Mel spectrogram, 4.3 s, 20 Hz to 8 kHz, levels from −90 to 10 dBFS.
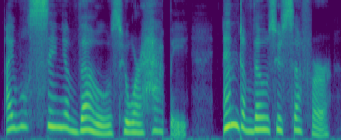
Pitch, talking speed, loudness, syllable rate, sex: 235 Hz, 180 wpm, -17 LUFS, 4.9 syllables/s, female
